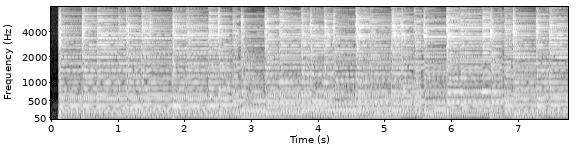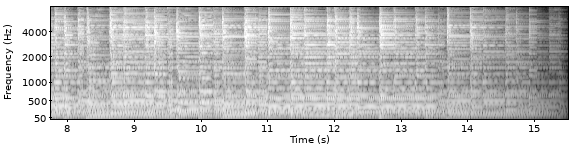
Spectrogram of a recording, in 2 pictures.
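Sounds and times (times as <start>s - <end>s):
blues prog music: 0.1s - 15.3s.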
